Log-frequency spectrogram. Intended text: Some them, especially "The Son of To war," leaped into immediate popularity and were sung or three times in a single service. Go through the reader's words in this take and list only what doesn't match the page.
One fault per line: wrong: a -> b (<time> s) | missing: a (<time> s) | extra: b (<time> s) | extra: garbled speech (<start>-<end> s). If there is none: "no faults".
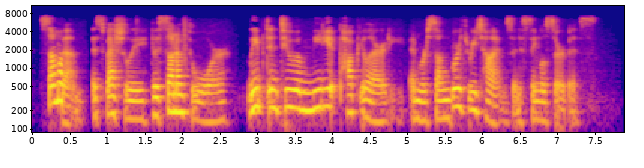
no faults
